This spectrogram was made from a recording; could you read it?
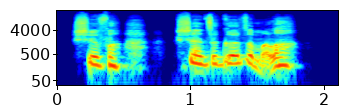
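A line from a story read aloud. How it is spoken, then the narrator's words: Loud crying. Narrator (Chinese): 小梅就大声的哭着说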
